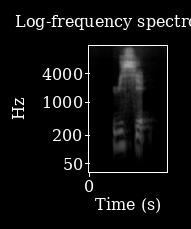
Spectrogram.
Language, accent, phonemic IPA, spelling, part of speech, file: French, France, /ɥi.sje/, huissiers, noun, LL-Q150 (fra)-huissiers.wav
- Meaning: plural of huissier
